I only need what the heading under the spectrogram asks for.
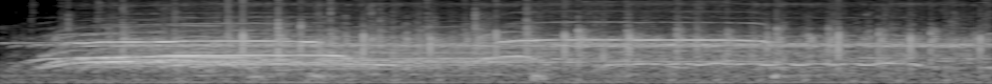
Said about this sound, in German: Bitte einen großen Applaus für die Drehbuchautorin und Filmproduzentin Katharina Mückstein.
